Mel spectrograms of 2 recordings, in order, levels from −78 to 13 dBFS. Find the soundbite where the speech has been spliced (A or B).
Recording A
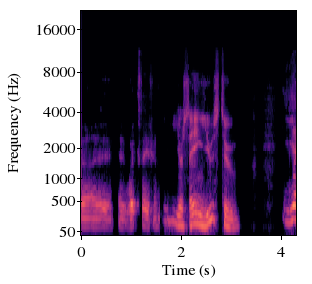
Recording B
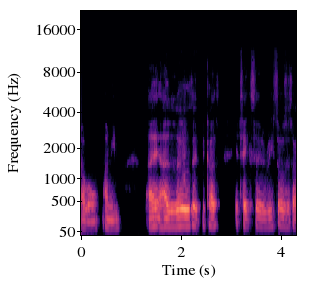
A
